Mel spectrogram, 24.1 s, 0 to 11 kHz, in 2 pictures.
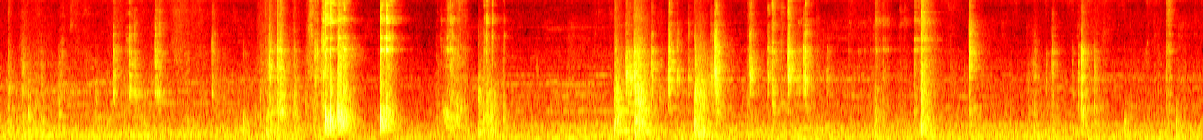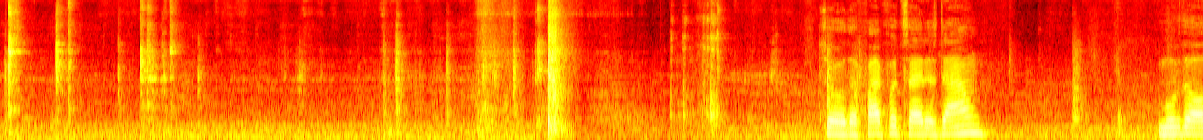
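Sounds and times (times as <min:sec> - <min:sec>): metal parts clinking: 0:01.1 - 0:01.7, 0:02.7 - 0:05.2, 0:06.2 - 0:14.2, 0:18.7 - 0:19.4.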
